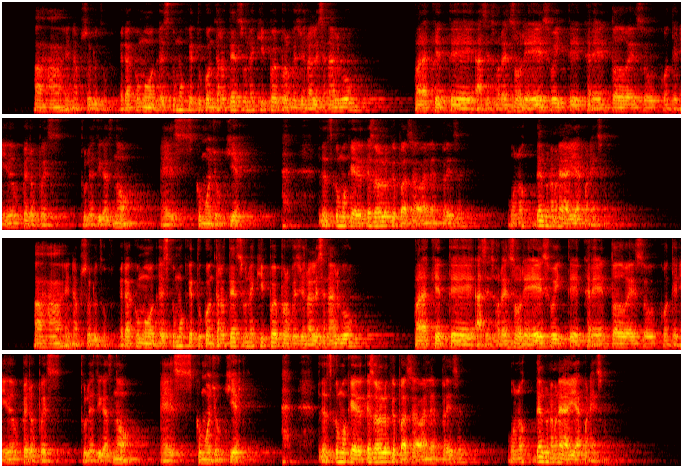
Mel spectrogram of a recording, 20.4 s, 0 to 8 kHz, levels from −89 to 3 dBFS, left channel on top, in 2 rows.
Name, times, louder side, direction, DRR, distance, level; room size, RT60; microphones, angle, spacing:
voice 1, 0.5-5.3 6.2-11.0 11.4-12.2 12.6-13.9 14.4-17.2 17.8-19.4, right 3 dB, 55° right, 13 dB, 0.7 m, -31 dB
14.0 x 8.3 x 7.3 m, 1.3 s
head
